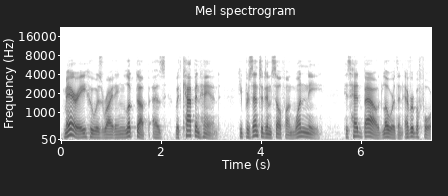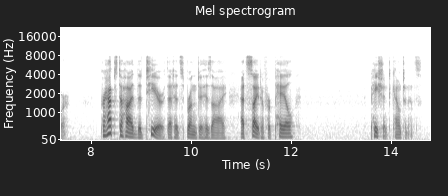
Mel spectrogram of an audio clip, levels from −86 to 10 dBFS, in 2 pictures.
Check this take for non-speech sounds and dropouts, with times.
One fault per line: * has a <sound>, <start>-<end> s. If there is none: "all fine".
all fine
